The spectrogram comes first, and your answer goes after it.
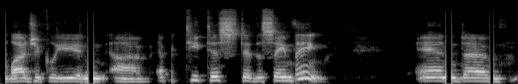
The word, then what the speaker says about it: Epictetus: teach uh stoicism was epithetus i knew i was gonna pronounce this incorrectly epictetus fortunately a professor from creighton university where i got my law degrees in the philosophy department there and he is helping us pronounce it correctly um but stoicism goes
